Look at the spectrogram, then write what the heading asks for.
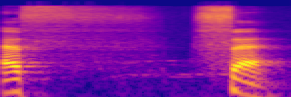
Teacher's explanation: gigi depan bagian atas inilah yang kemudian nanti akan menyentuh ke bibir bawah bagian dalam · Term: huruf Fa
